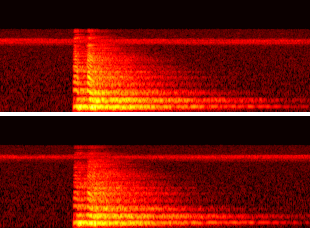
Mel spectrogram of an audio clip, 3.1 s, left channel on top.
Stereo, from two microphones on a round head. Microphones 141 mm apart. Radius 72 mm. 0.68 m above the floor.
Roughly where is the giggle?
Left.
